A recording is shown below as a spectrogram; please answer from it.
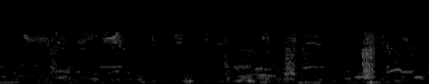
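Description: Faint small-bird chirps, short high notes repeating irregularly, with a sharp knock near the end.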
